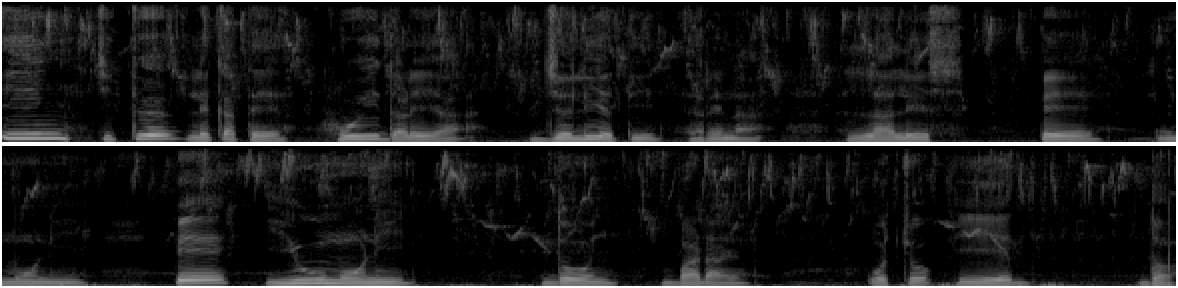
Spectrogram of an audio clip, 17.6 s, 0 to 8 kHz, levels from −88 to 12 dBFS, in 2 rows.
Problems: constant background noise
